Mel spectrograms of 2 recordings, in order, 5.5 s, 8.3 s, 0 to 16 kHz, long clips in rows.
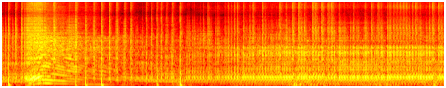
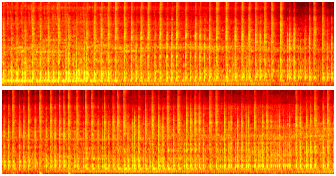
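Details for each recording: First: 1980 Yamaha YZ80G two-stroke, rebuilt with new piston, rings, small-end bearing, being run in, choke on, exhaust pipe cleaned, muffler needs repacking: crisp ring-ding blip to steady buzzing idle, louder but strong, no knocks; normal running. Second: 1980 Yamaha YZ80G two-stroke after rebuild with new piston, rings and small-end bearing, being run in, on choke, exhaust pipe cleaned out: crisp, rapid crackle with a harsh, raspy bark at fast idle; loud from worn muffler packing needing repacking.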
